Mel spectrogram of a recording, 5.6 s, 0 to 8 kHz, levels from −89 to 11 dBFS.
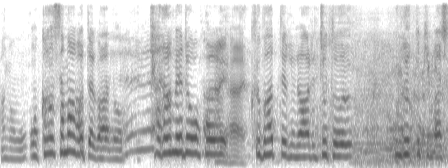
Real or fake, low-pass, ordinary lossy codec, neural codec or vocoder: fake; 7.2 kHz; none; codec, 24 kHz, 3 kbps, HILCodec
